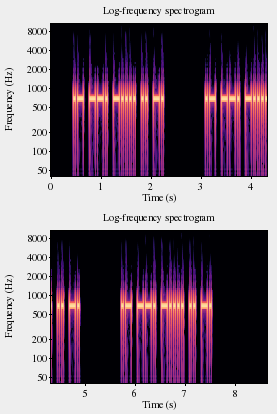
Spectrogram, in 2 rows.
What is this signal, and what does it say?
Morse code, heard as a keyed tone, about 31 wpm, 700 Hz. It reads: AG6IN AG6IN AG6IN
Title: USA Call Signs - 5 Characters - Repeated 3x - 30wpm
